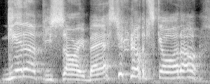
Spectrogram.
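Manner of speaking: hammed-up gruff wake-up with laughter; mock rough wake-up. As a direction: bark him awake while cracking up. Chief kicking sleeping coworker awake.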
